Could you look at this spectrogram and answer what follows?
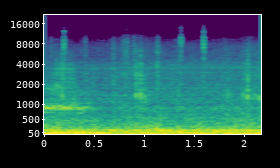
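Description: A drag racing school car loops an oval around traffic cones at a steady pace, its engine giving a continuous low rumble with a close, even drone throughout.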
